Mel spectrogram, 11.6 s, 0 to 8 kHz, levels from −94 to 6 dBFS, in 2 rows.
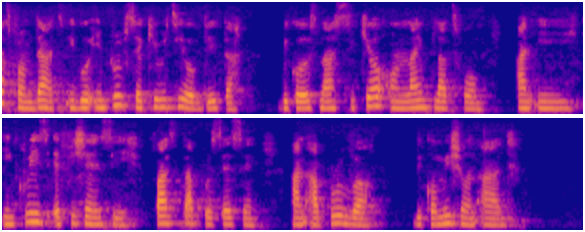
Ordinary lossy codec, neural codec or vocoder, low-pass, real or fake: none; none; none; real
